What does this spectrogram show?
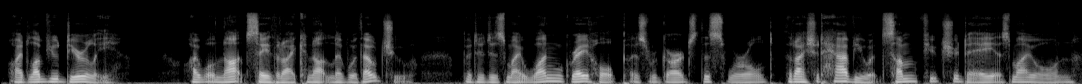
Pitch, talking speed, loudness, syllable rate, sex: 110 Hz, 205 wpm, -22 LUFS, 4.8 syllables/s, male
